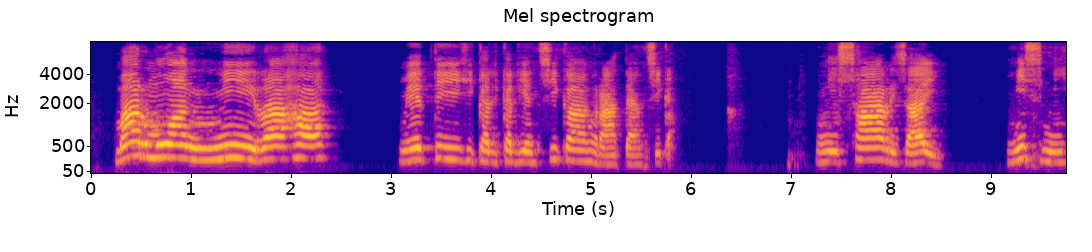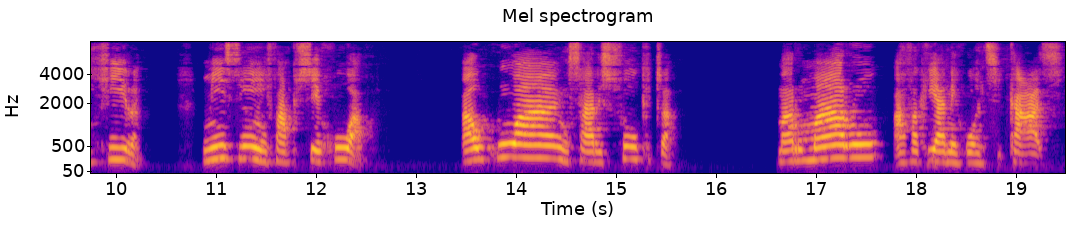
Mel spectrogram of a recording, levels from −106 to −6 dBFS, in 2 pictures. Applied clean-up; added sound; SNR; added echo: none; none; none; none.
